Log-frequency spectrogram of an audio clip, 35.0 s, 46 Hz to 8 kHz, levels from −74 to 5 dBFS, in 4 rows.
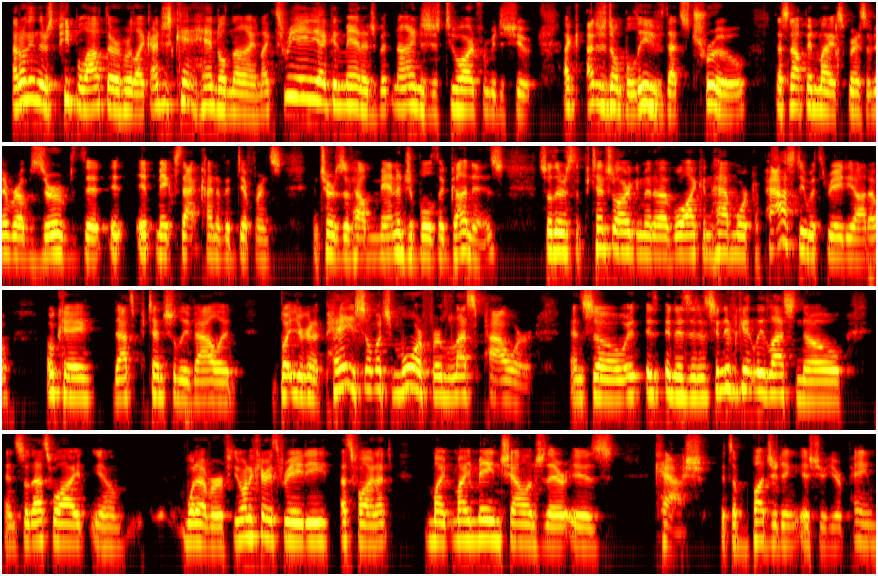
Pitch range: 140-170 Hz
